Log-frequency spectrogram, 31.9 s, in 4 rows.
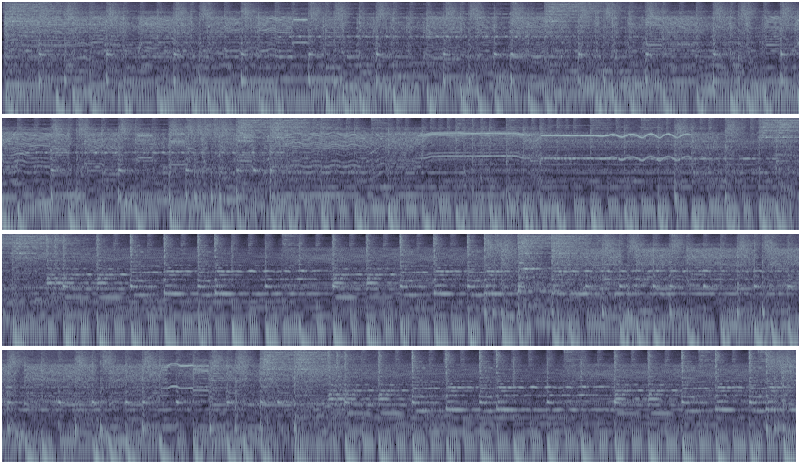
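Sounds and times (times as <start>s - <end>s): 
battle background music: 0.0s - 31.8s.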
